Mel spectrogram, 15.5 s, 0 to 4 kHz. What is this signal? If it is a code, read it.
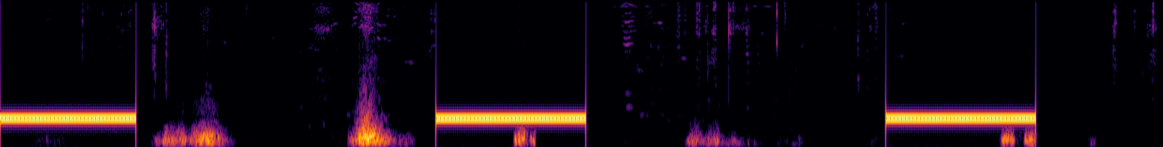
Ringback tone (North America), 440 + 480 Hz.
